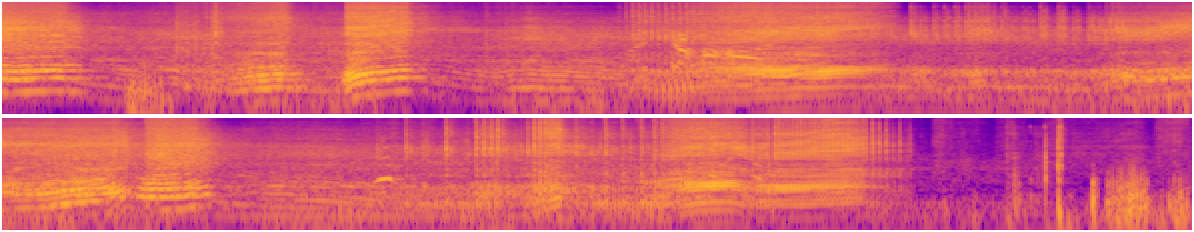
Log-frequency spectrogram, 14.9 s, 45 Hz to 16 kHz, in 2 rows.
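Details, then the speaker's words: 1992 Suzuki RM125 two-stroke dirt bike after new clutch, clutch cable and 700 oil fill: sharp, crisp two-stroke buzz through repeated hard revs and pull-away in first/second, no longer the bad ringing noise it made before; strong, normal revving. "This is a pure 2-stroke noise. That is awesome. That is so awesome. That's an adrenaline rush."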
